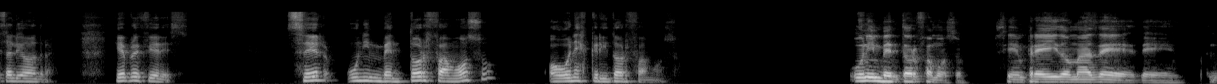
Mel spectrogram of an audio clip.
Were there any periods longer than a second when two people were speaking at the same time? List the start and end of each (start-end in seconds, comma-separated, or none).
none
